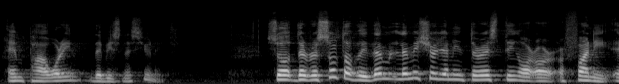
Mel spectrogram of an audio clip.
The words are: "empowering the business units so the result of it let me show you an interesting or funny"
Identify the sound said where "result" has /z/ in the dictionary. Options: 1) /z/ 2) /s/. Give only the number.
2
